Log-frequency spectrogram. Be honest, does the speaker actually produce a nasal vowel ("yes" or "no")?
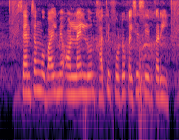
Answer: yes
